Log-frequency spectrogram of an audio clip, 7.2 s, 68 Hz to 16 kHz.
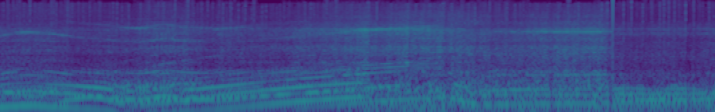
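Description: A Yamaha FJ-09 motorcycle engine revs up loudly during a ride, its pitch rising and falling in steady sweeps over continuous close-up road and wind noise.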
